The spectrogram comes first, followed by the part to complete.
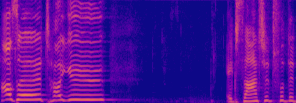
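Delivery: eager, bright, very high-pitched and loud. Speaker demonstrates how someone greets a group, enthusiastic greeting. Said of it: "start listening to tone".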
